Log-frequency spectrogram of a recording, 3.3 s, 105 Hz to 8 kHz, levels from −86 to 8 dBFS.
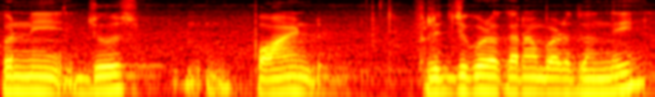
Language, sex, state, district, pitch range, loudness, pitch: Telugu, male, Telangana, Mahabubabad, 125-140 Hz, -15 LUFS, 135 Hz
